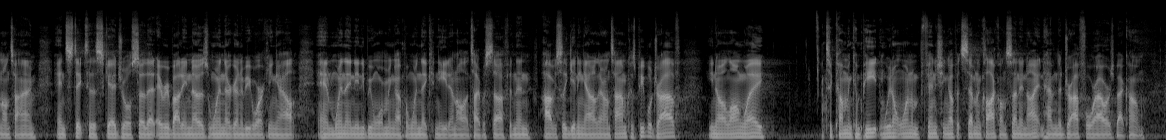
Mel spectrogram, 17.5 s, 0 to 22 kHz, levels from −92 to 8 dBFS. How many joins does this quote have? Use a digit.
1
